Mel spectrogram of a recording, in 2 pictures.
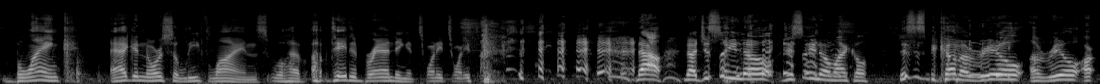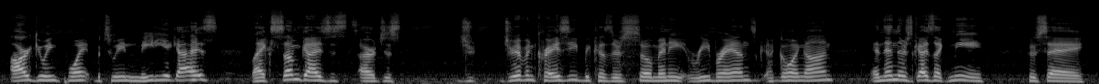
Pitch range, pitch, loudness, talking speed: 155-200 Hz, 175 Hz, -28 LUFS, 160 wpm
